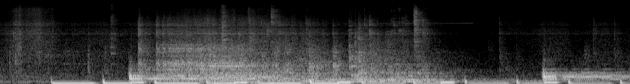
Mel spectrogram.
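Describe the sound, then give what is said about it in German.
Elevator doors slide open and shut with a whirring motor and soft clunks, a button is pressed for the 13th floor, then a steady low mechanical hum sets in as the car starts moving up, with periodic faint clicks throughout. “Tür auf, Tür zu, Knopf gedrückt und los geht's.”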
